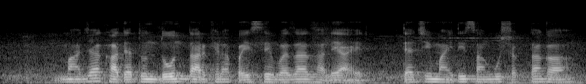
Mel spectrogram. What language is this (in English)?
Marathi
